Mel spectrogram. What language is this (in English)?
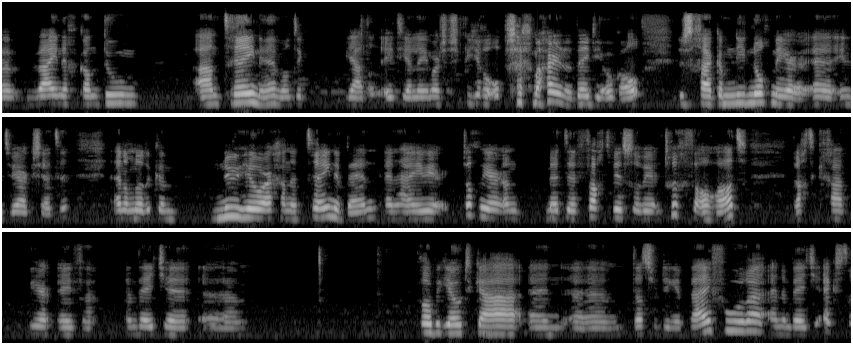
Dutch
